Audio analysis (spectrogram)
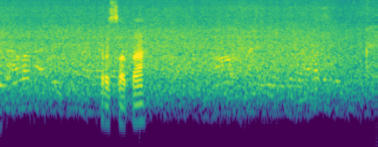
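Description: A river rushes past its bank in Afghanistan as a steady, broad wash of flowing water. Someone speaks one short word briefly over it.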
